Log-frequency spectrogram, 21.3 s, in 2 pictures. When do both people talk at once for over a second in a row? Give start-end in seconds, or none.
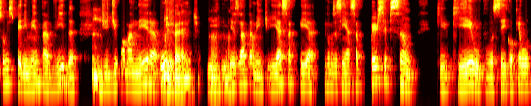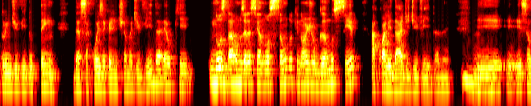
3.2-4.7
